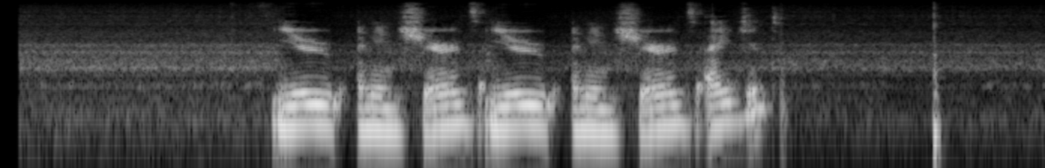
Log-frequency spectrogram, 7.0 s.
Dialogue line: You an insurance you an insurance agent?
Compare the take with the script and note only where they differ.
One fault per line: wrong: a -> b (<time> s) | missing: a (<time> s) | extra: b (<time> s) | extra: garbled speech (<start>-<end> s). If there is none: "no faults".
no faults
